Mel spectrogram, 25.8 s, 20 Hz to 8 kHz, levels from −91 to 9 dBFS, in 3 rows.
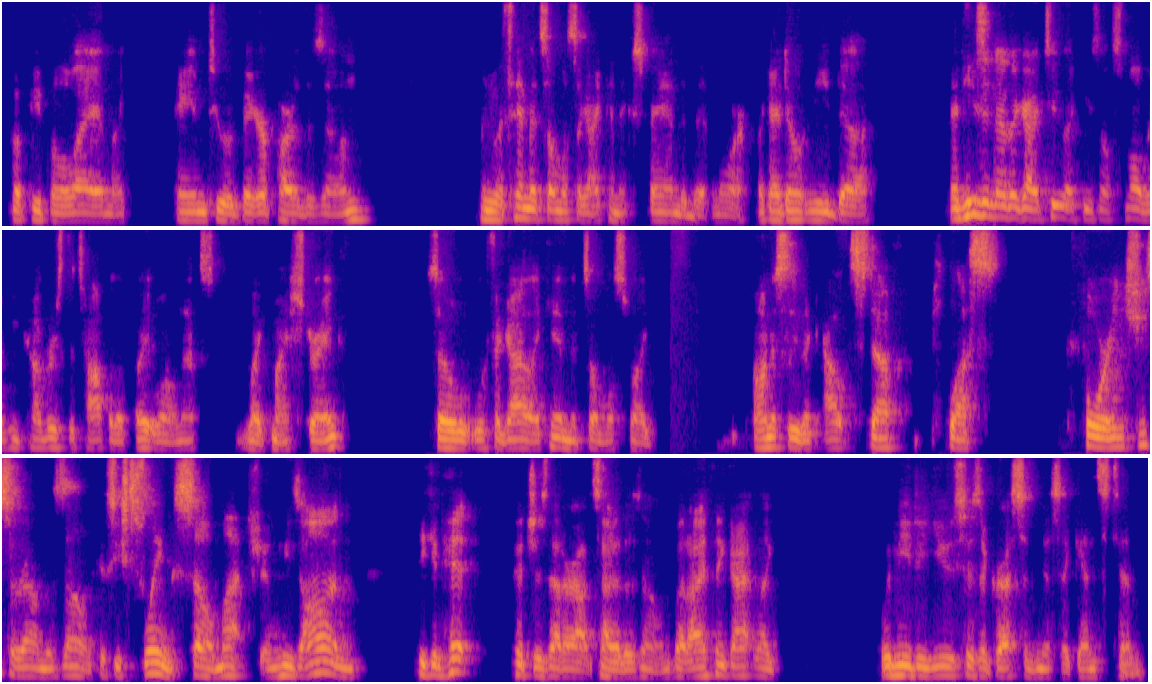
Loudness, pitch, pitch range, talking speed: -22 LUFS, 120 Hz, 110-160 Hz, 240 wpm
